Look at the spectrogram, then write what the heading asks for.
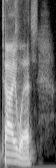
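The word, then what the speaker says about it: Ti West: This movie was directed by, do you know, is it pronounced T or Ty? – Ty West. – I've heard it both ways, and I was always thinking Ty West.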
